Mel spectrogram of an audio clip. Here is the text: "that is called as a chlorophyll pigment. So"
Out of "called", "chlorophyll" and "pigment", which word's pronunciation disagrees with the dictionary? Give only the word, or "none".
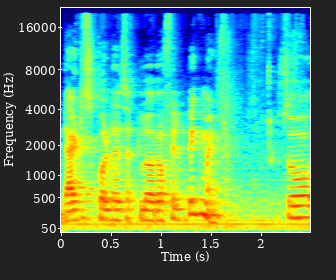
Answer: none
